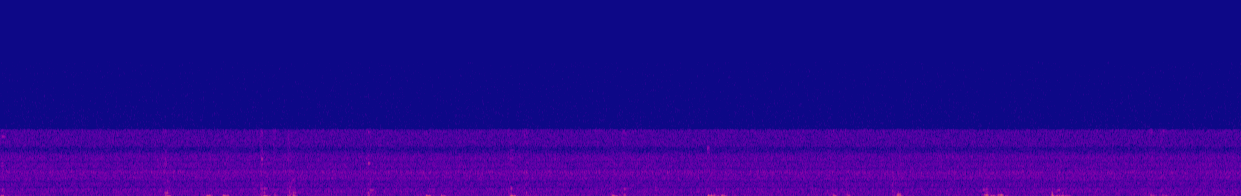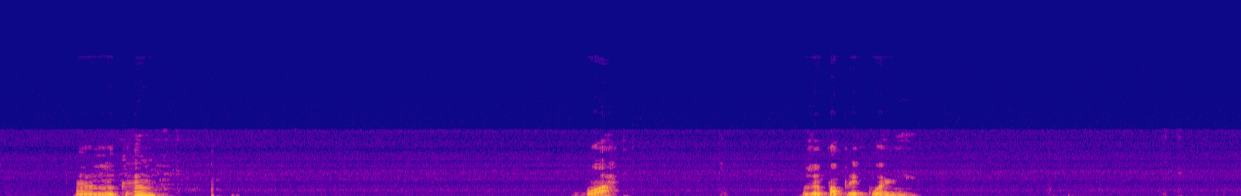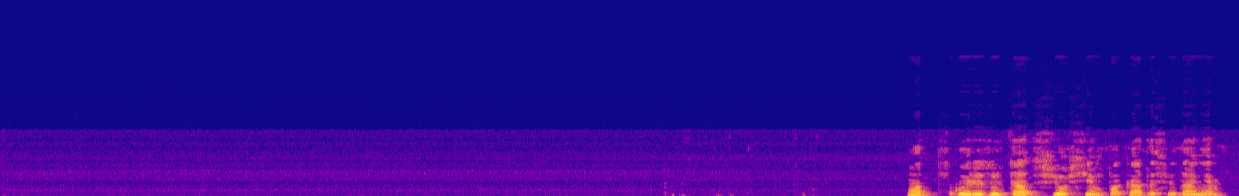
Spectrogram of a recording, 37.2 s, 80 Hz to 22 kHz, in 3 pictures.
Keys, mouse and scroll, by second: 0.0-1.5 middle drag, 3.0 middle click, 6.0 click, 8.2 click, 9.7 a, 14.1 click, 18.6 middle click, 25.0-31.4 drag, 32.1 shift+middle click, 33.0-34.7 middle drag.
